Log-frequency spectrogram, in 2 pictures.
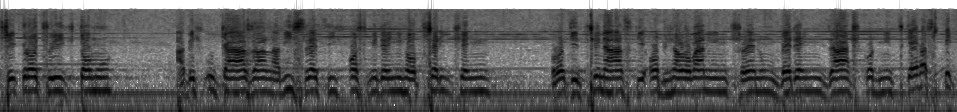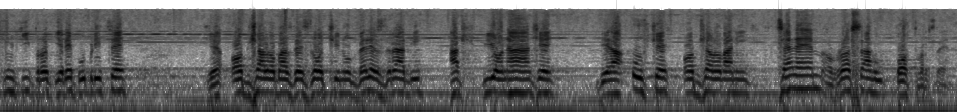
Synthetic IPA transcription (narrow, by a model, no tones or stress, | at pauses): pr̥ɪkɾo̞t͡ʃujɪkt̪o̞mu | ʔa̰bɪxʔukaːzalnaviːslɛt̪̚t͡siːxʔo̞smɪdɛɲiːɦo̞pr̥ɛliːt͡ʃɛɲiː | pɾo̞cɪt̪r̝̥ɪnaːt͡scɪʔo̞bʒalo̞vaniːmt͡ʃlɛnuːmvɛdɛɲiːzaːʃko̞dɲɪt͡skɛːɦospɪk̪nuciːpɾo̞cɪɾɛpublɪt͡sɛ | ʒɛʔobʒalo̞bazɛzlo̞t͡ʃɪnuvɛlɛzɾadɪ | ʔaʃpɪo̞naːʒɛ | bɪlaʔufʃɛxʔo̞bʒalo̞vaniːxft͡sɛlɛːmɾo̞saɦupo̞t̪vr̩zɛ̰na̰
